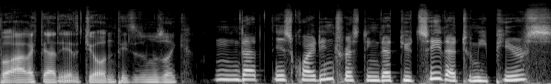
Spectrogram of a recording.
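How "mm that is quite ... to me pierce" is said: slow drawn-out delivery in a high froggy voice. Retelling how an interviewee answered a TV host: Jordan Peterson impression. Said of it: "That's what he talks like".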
